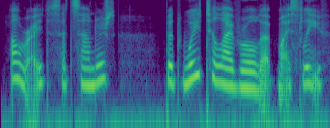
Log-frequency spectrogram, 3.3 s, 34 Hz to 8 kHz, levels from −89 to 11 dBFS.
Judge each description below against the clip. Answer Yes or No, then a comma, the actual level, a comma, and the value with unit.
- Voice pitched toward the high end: Yes, high, 235 Hz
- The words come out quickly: Yes, fast, 220 wpm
